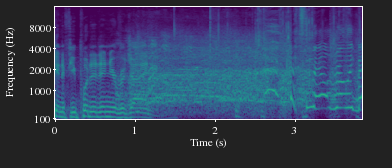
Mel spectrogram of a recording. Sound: audience laughing

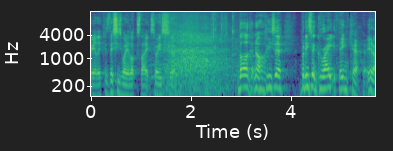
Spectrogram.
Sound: crowd: laughter

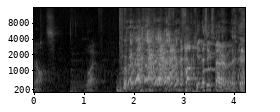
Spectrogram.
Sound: Sidemen laugh

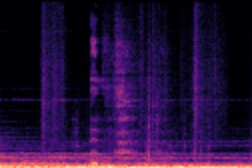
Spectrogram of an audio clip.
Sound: grunting

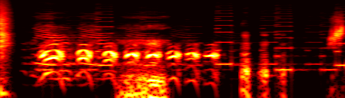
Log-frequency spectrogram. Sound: Pyro laughs

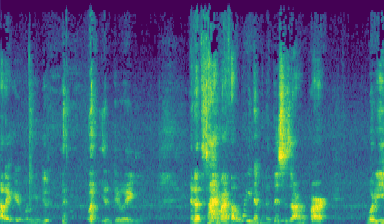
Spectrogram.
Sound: laughs

